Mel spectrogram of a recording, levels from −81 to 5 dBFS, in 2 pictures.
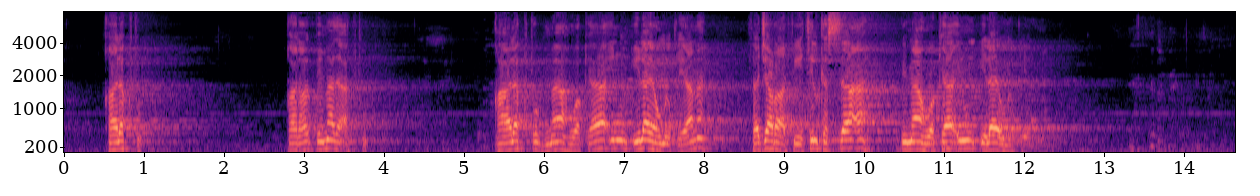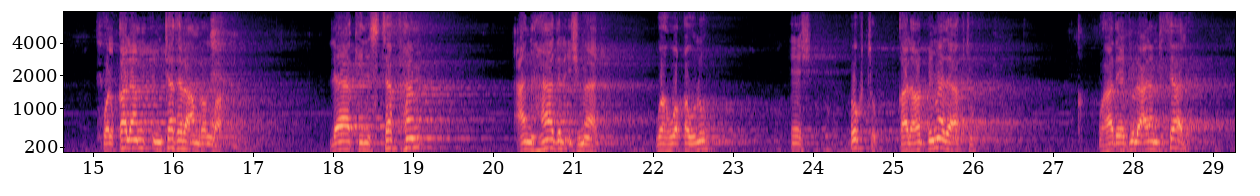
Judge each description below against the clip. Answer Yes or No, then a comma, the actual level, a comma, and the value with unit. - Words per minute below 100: Yes, average, 90 wpm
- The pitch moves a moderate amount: Yes, average, 3.9 semitones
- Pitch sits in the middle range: Yes, medium, 160 Hz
